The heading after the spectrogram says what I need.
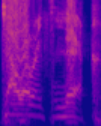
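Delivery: creaky, rough, gravelly man's voice. Recreating the voice heard in my ear at the table: Nick's gravelly voice. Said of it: "I hear this in exactly this voice. ... This guy had a gravelly voice".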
